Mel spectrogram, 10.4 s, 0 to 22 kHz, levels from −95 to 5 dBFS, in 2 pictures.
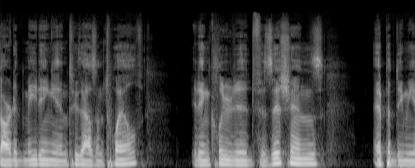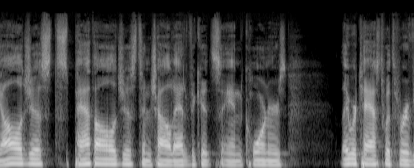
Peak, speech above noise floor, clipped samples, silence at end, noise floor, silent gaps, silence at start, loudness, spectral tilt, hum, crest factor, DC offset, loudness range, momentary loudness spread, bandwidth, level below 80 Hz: -2 dBFS; 50 dB; under 0.1%; 0 s; -69 dBFS; none; 0 s; -20 LUFS; -6.5 dB/octave; none; 18 dB; under 0.1%; 3 LU; 9 LU; 14 kHz; -44 dBFS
